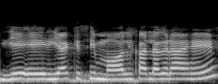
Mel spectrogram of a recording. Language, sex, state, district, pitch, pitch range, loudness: Hindi, female, Uttar Pradesh, Lucknow, 255 Hz, 245-260 Hz, -12 LUFS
